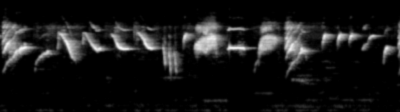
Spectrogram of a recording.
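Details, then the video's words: Long-tailed shrike singing vigorously, used as a lure to get silent birds singing: a dense, fast run of high whistled slurs, downward sweeps and chattering notes packed tightly together, with no pauses and no other sounds. "CENDET GACOR PANCINGAN MENGATASI BURUNG MACET ATAU BAHAN AGAR RAJIN BUNYI"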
